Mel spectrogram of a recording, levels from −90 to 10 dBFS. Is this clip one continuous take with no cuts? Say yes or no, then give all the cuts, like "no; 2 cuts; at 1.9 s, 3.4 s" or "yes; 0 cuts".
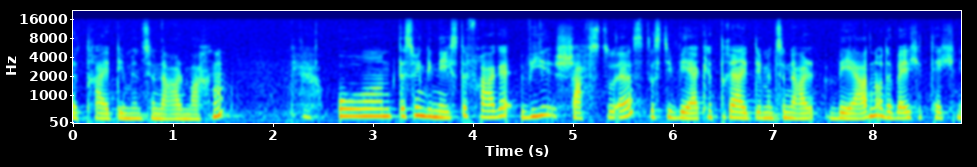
yes; 0 cuts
